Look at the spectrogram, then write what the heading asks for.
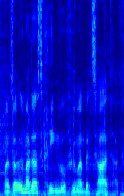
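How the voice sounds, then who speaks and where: A man's voice: fairly low pitch, expressive, rapid-fire, faint music behind, lightly acted. A man acting a sleazy, callous client in his forties in a German radio drama, patronizing and coldly threatening. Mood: indignant, crude. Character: sleazy, menacing forty-two-year-old male client, cynical and callous.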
